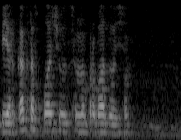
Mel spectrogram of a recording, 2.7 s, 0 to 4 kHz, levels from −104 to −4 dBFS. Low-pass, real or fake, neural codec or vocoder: 3.6 kHz; real; none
